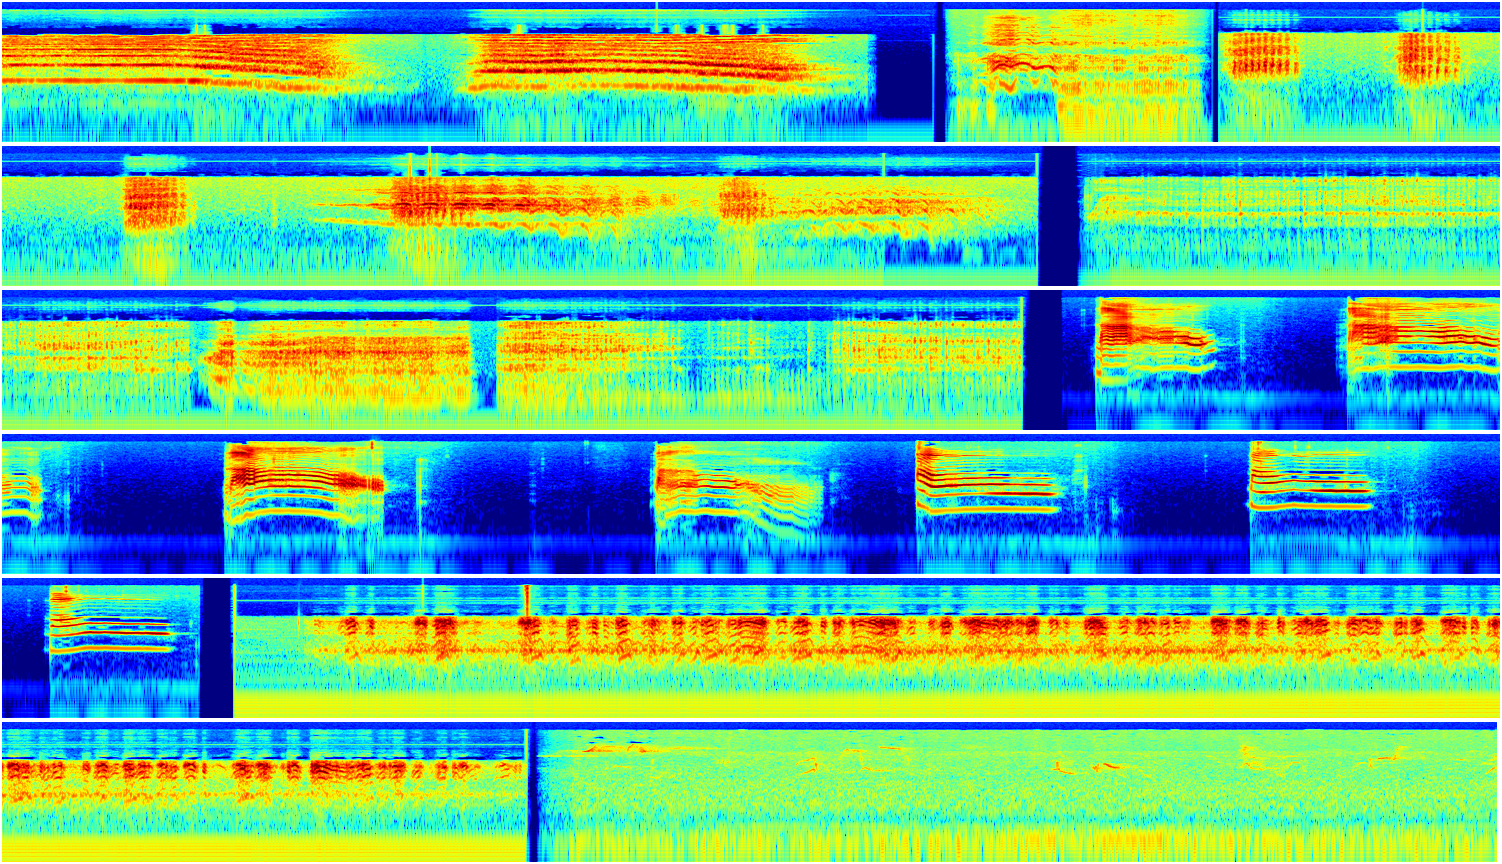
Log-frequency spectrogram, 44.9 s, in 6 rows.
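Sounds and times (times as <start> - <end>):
horses neighing: 4.7 - 6.3, 9.1 - 12.5.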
